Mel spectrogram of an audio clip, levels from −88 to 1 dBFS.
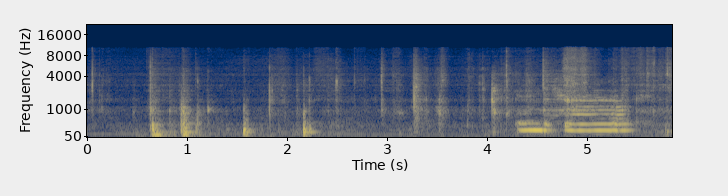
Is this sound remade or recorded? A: remade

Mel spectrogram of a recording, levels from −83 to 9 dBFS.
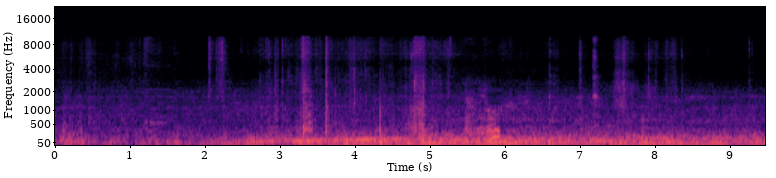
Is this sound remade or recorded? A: remade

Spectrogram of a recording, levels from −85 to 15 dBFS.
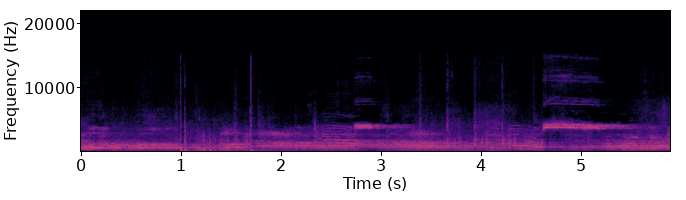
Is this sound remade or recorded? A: recorded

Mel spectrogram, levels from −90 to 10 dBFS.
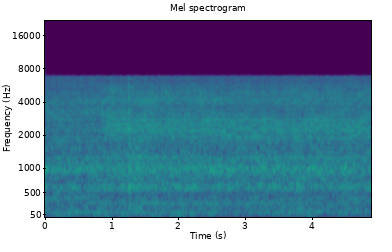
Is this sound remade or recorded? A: remade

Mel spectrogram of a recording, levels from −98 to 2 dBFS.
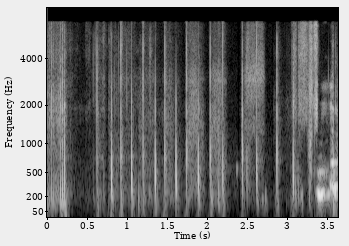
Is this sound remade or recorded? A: recorded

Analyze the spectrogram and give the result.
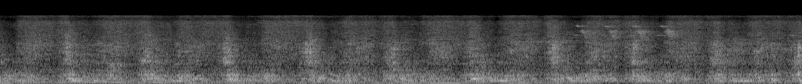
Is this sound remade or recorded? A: recorded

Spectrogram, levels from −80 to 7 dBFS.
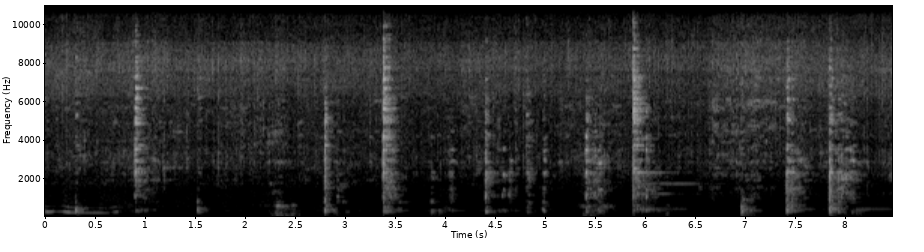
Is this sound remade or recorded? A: recorded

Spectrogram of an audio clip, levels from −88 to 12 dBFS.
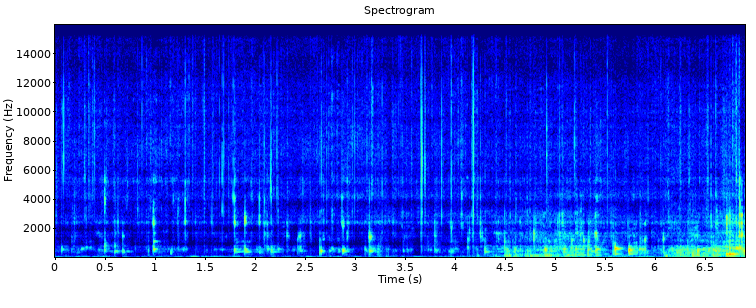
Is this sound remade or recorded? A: remade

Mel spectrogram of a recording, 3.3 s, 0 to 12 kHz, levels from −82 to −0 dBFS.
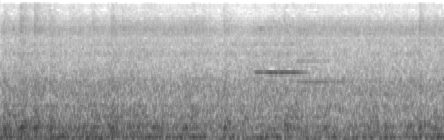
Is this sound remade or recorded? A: recorded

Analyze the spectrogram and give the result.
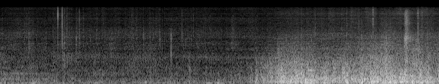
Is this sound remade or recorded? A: remade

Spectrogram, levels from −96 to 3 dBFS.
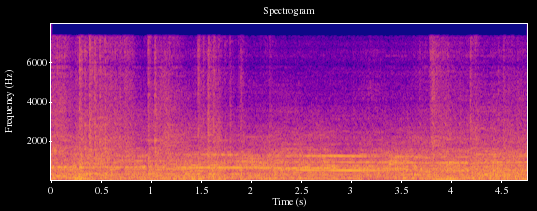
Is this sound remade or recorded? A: remade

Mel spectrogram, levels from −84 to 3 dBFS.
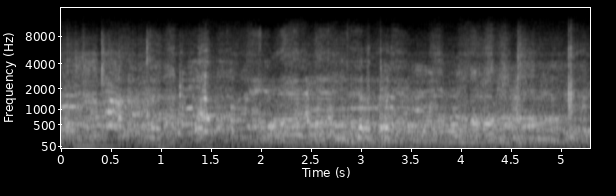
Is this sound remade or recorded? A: remade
